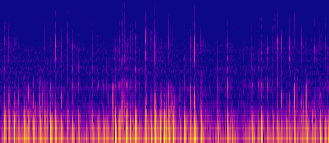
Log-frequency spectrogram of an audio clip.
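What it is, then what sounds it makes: Leather-covered notebook. Fingertips and short nails tap and scratch the cover of a closed, tan leather-bound notebook. Many quick, soft, low thuds come in a dense, uneven run, with brief bright clicks and scratchy ticks over them. The sound stays quiet and close throughout.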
